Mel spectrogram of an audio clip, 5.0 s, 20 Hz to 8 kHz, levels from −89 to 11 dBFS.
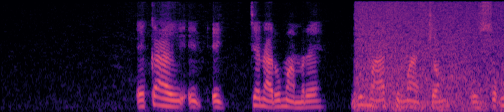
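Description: Noise suppressor artifacts run through the whole clip. Frame by frame, the suppressor picks out the frequency bands it judges to be steady noise and pulls them down by about 20 dB. The background therefore drops away in the pauses and swells back up beneath the speech. Around 3.5 s the room noise climbs by about 21 dB and sits only about 5 dB below the speech. Nothing is heard above 8 kHz, which fits a wideband call codec such as G.722.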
